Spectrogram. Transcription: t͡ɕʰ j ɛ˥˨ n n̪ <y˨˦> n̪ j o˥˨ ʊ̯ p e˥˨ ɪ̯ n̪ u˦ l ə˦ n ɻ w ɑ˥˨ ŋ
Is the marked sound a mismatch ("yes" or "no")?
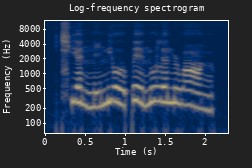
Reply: yes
